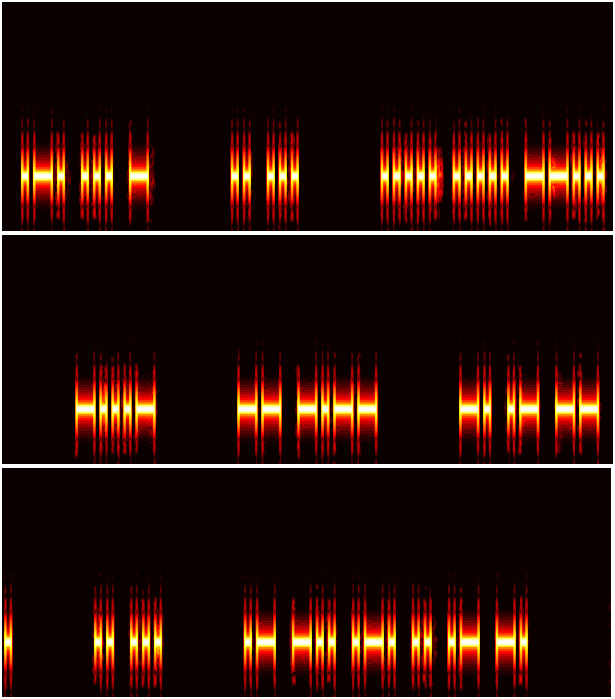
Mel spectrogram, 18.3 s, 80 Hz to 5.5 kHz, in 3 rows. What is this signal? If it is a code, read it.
Morse code, heard as a keyed tone, about 20 wpm, 700 Hz. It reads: RST IS 557 <BT> MY NAME IS ADRIAN
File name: UK MASTER QSOs TRAINING / 20WPM / UK MASTER QSOs 0003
